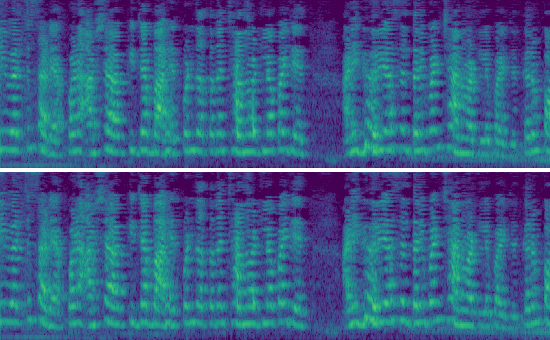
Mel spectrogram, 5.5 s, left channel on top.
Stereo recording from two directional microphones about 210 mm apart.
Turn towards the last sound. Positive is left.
turn(degrees=-20)  # may be behind; listen again after turning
